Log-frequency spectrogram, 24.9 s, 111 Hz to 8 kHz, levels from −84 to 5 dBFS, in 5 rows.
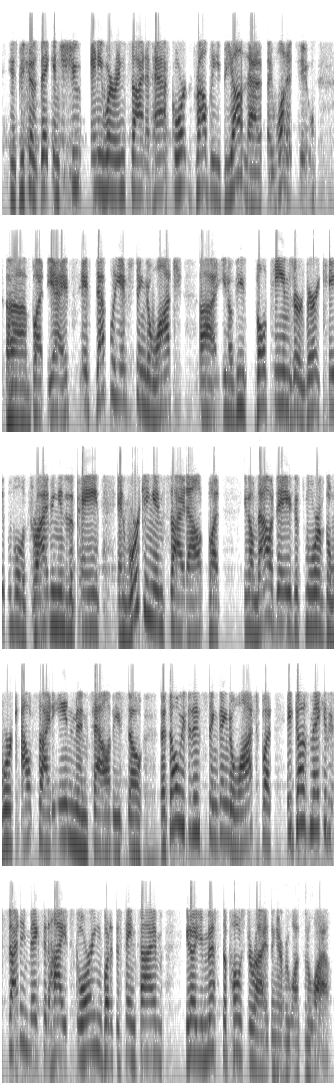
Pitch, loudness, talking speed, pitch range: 175 Hz, -20 LUFS, 215 wpm, 155-195 Hz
